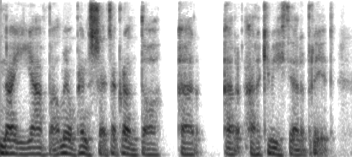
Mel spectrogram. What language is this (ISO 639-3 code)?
cym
